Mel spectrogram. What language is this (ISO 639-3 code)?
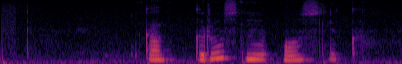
rus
